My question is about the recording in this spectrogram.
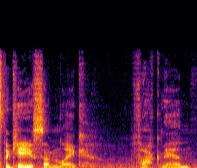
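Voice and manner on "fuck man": very soft, deflated whisper; resigned muttering. Acted. Seller venting about a delayed package, resigned whisper. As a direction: let it drop to a whispered sigh.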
